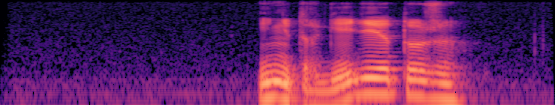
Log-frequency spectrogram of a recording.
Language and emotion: Russian, neutral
